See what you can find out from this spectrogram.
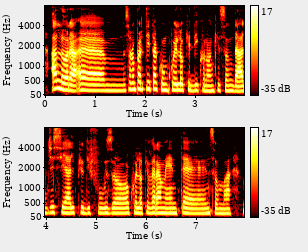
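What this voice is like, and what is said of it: Slight Tuscan Italian accent. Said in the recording (Italian): “Non ha l'accento tedesco... ha un leggero,... accento toscano.”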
